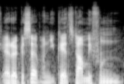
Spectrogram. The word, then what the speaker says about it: Eureka 7: to ask Chad if you remember the anime EA 7 uh you may think of it as Eureka 7 but that's not how it's pronounced at all uh but that had two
